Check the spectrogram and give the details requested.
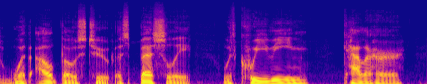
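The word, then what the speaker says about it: Caoimhín Kelleher: those two especially with quean caher as one of our uh our awesome subscribers corrected me in our last video that's how you pronounce his name uh if you're Irish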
